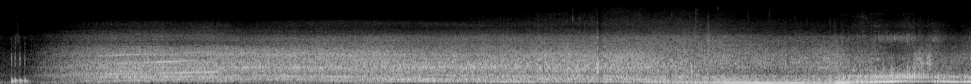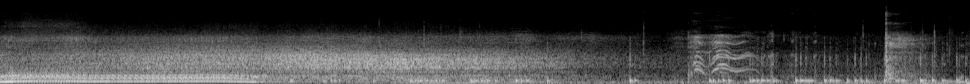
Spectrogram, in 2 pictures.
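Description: A Mercedes AMG drives past on a remote country road, its engine roar building loudly, peaking with a rising rev as it passes close by, then trailing off into the distance.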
